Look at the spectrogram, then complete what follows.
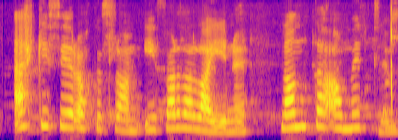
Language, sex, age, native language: Icelandic, female, 13, Icelandic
